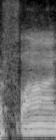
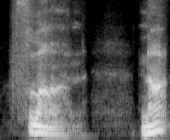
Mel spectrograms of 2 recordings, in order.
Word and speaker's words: flan: Is it flan like fla or flan like flan or fla like flan or fla? Dude, it's fla like fla. Fla. Fla. Not flan. Like you're saying plan with a lisp.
